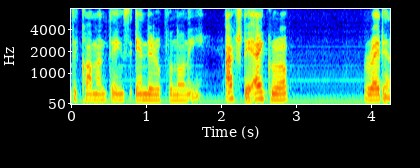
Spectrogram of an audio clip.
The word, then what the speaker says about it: Rupununi: All the way from South Rupununi. Do I pronounce that correctly?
